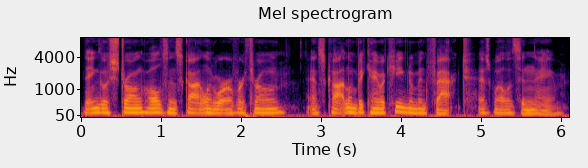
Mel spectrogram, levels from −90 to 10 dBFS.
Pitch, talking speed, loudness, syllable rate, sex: 105 Hz, 185 wpm, -17 LUFS, 5.1 syllables/s, male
